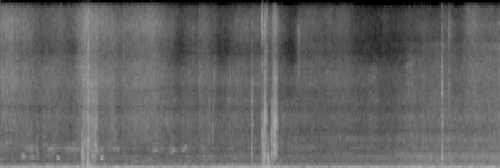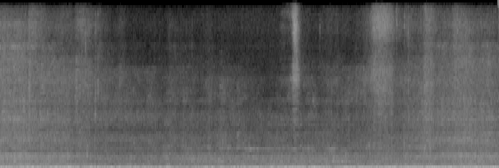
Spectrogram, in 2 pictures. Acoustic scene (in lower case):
car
